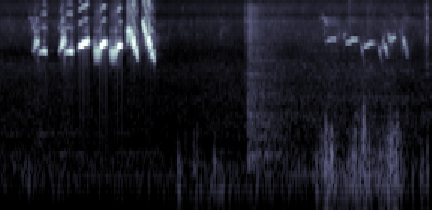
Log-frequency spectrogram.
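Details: Loose double-collared seedeater singing to challenge a caged rival. A quick run of bright, high whistled and slurred notes lasts about one and a half seconds, then fainter high chirps come over low rumbling background noise.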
